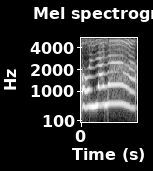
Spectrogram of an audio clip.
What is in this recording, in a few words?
"oh dear", French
